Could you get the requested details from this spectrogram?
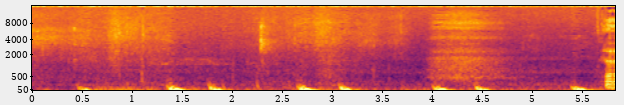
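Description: Slow, deep heartbeat, about 46 beats a minute, with soft breathing in the background; a slow heart rate.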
